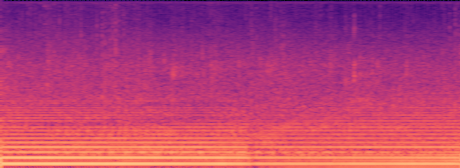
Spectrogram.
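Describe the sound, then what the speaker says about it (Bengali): Taro pieces frying in oil for a rohu fish curry, a dense, even sizzle with a steady hum underneath, continuous and close throughout. "কচুটাকে খুব ভালোভাবে লাল করে ভেজে নিতে হবে"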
